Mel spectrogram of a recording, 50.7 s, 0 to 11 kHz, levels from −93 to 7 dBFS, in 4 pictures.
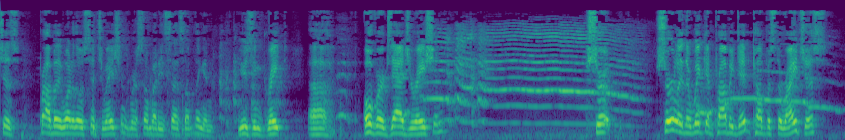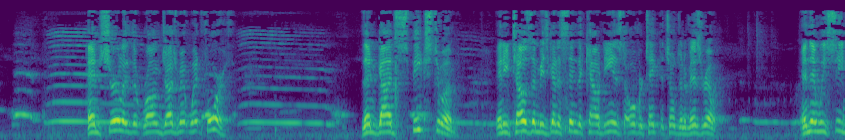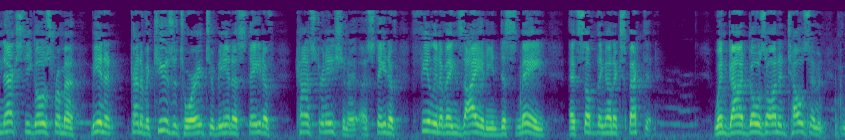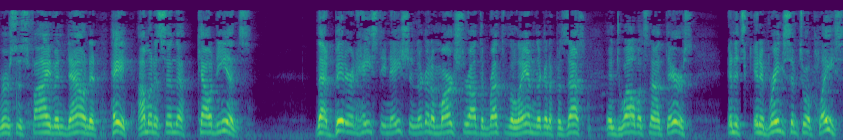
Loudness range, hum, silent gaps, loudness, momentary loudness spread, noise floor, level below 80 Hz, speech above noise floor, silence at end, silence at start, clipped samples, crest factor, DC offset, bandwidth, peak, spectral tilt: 4 LU; none; none; -18 LUFS; 14 LU; -59 dBFS; -58 dBFS; 41 dB; 0 s; 0 s; under 0.1%; 18 dB; under 0.1%; 8.8 kHz; 0 dBFS; -4 dB/octave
